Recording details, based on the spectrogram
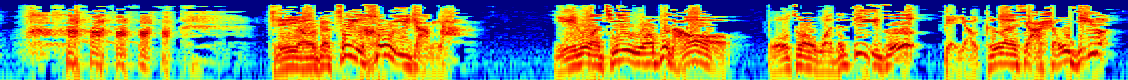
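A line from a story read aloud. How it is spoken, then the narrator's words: Laughing loudly. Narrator (Chinese): 天龙上人大笑道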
